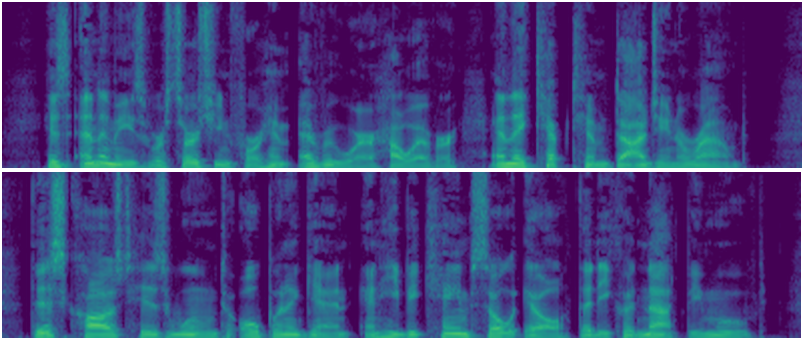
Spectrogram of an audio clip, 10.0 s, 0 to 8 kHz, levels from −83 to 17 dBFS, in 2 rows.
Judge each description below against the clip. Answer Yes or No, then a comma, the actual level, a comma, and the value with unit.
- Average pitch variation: Yes, average, 4.6 semitones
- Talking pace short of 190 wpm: No, average, 200 wpm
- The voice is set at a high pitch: No, low, 100 Hz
